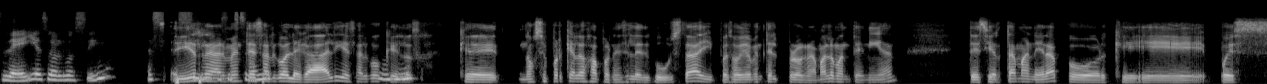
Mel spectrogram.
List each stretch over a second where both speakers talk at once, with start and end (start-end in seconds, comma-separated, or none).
1.6-2.8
